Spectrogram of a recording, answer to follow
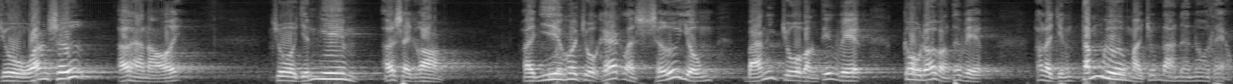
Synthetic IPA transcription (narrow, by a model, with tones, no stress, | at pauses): t͡ɕu˨˩əkwaː˨˦nsɨ˨˦ʔəː˧˩haː˨˩no̰˧˨j | t͡ɕu˨˩əzḭ˧˩ŋ̟ŋi˧əmʔəː˧˩saː˧˨jɣɔ˨˩n | vaː˨˩ɲi˨˩əwkɔː˧˩t͡ɕu˨˩əxaː˦˥k̚laː˨˩sɨ̰˧˩zʊ̰˧˨ŋ͡mɓaː˧˩nt͡ɕu˨˩əɓa˨˩ŋt̪i˨˦ənvi˨˩ət̚kə˧wɗo˨˦jva˨˩ŋt̪əː˨˦jvi˨˩ət̚ | ɗɔ˨˦laː˨˩ɲɨ̰˧˥ŋt̪ə˨˦mɣɨ˧əŋmaː˨˩t͡ɕʊ˨˦ŋ͡mt̪aː˧ne˧nːo˧t̪ʰɛ˧w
